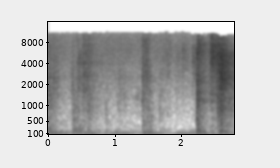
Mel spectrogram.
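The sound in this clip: A door opening or closing as a sound effect in a radio drama: a few broad, dull bursts over a low background hum, with the last and loudest near the end.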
